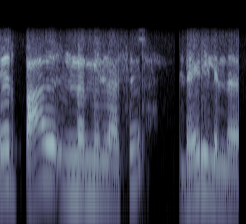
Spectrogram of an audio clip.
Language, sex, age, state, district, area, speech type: Tamil, male, 18-30, Tamil Nadu, Vellore, rural, conversation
